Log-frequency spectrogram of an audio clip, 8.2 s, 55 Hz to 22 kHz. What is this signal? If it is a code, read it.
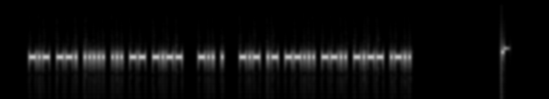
Morse code, heard as a keyed tone, about 36 wpm, 700 Hz. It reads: KG5SMY DE KA7ZYL
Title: USA Callsign DE Callsign - 6 Characters - 35wpm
